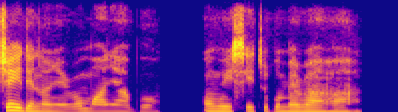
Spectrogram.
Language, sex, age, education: Igbo, female, 15-29, secondary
